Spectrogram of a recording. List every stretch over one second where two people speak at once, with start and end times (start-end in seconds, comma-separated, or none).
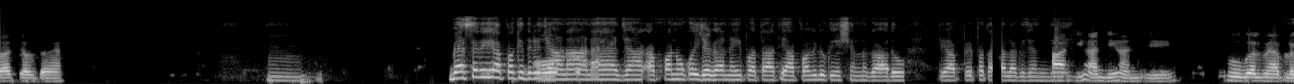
none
